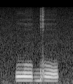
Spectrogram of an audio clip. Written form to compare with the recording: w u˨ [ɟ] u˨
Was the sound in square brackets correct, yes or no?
no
